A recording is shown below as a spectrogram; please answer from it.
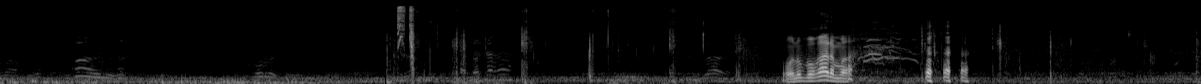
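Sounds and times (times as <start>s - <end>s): low steady rumble: 0.0s - 12.0s
footsteps on gravel: 4.0s - 7.8s, 9.2s - 12.0s.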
